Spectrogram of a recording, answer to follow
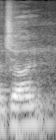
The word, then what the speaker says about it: Jean: Alright, the next outfield player that we've got is man like Jean or John, you get me? French pronunciations and that.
